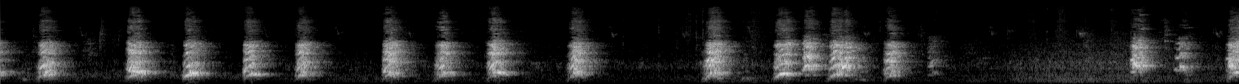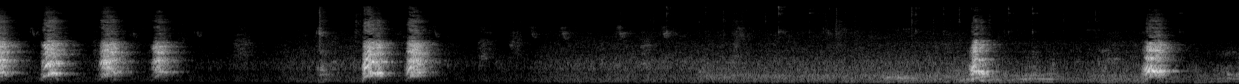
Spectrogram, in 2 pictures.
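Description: A dog barks repeatedly nearby.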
